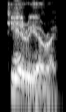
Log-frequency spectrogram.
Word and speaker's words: deteriorate: Oh, second syllable. Yes. Deteriorate.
